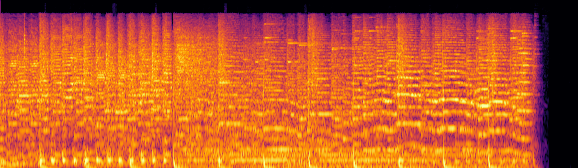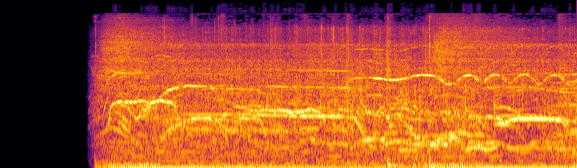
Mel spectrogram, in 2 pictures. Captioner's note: crowd cheering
